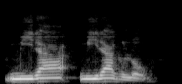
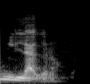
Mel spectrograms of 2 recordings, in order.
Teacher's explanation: Ha habido un intercambio de ubicación. La R pasó al final y la L pasó al inicio. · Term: metátesis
